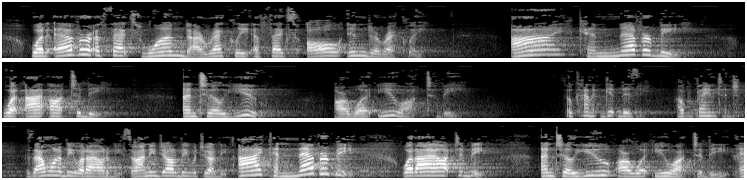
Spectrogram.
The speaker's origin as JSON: {"language": "English", "town": "Austin", "region": "Texas", "country": "United States", "also_born_or_lived": "Lawrence", "said": "And I am from Austin, but was serving a church up in Lawrence, Kansas, of all places, but was so excited to return home to my home city"}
